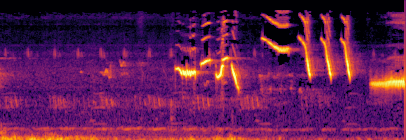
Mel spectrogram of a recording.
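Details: White-rumped shama lure bird singing clear, loud whistles: a steady note, a few twisting phrases, then rapid high down-slurred sweeps and a final long level whistle, with faint rumbling early on.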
